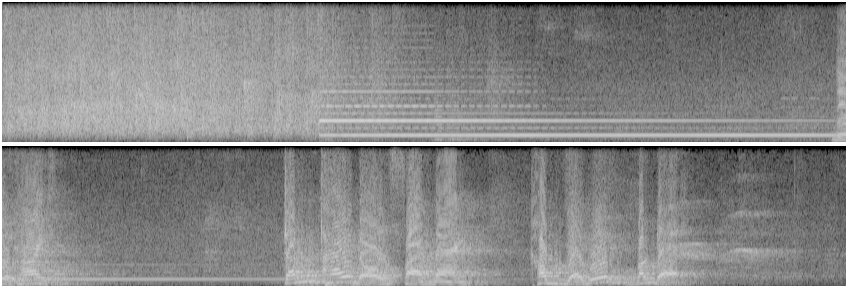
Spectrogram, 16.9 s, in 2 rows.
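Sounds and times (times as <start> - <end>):
loud crowd applause: 0.0 - 3.2
steady horn-like tone: 3.2 - 14.0
speech: 8.4 - 9.0, 11.3 - 15.4.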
